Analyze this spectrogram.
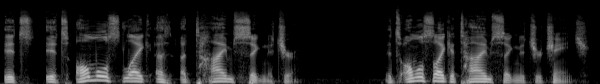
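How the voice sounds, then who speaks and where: An older man, a former rock radio DJ, hosts a music reaction show. He is losing his voice and sounds gravelly, speaks emphatically, and mimics drum hits while talking. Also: medium pitch, very animated, a little slow, dry recording, clean studio sound. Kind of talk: casual music commentary. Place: studio in east Nashville.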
